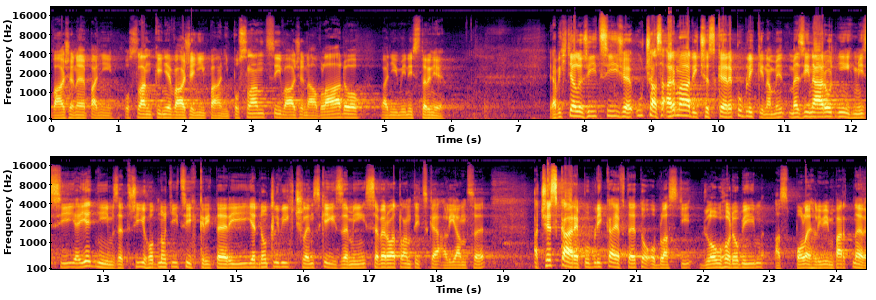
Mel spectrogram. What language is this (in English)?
Czech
